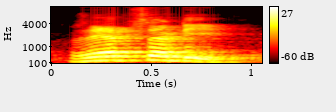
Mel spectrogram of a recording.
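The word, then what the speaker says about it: rhapsody: रैप्सडी, रैप्सडी भी आर एच से शुरू हुआ है इसलिए यहाँ पर साइलेंट है, इसलिए इसे रैप्सडी बोला जाएगा और रैप्सडी मीन्स होता है असंगवद काव्य।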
